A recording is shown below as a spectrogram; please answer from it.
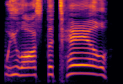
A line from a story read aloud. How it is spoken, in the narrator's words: the pilot screamed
